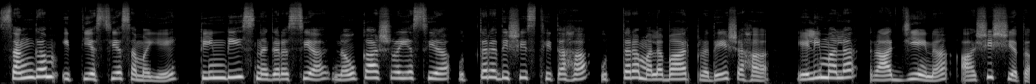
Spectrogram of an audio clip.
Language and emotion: Sanskrit, neutral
